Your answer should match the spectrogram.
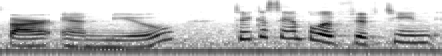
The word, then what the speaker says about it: mu: it's pronounced x bar mu is pronounced mu m-e-w the formula for x-bar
